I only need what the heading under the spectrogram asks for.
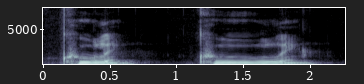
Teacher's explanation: The tongue is straighter and thinner. It's not expanded at the bottom. It's not coming up at the bottom. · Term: light L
